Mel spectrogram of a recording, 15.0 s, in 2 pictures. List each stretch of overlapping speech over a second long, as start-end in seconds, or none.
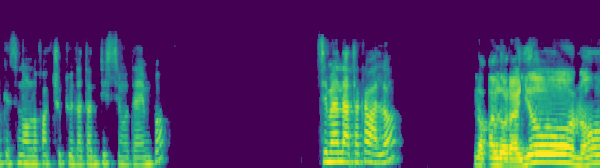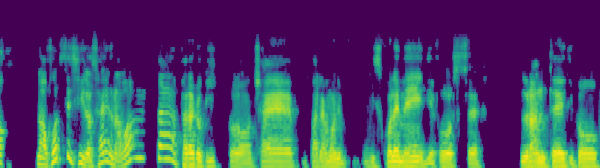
none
